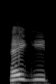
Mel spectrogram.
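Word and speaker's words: PEGI: go FIFA 23 is rated Peggy three that's how you say it and that is how you say it Peg E3 and uh and it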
